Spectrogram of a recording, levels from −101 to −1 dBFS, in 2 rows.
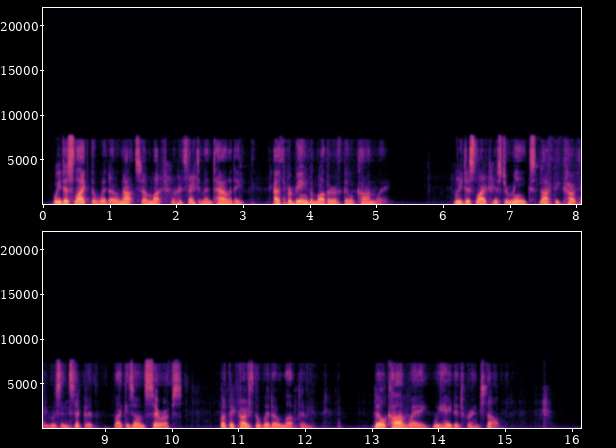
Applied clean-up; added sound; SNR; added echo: neural mask model DeepFilterNet 3.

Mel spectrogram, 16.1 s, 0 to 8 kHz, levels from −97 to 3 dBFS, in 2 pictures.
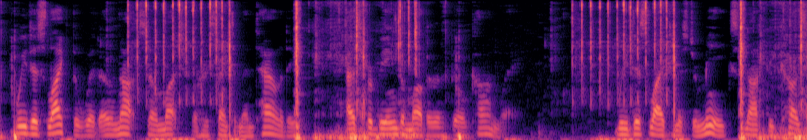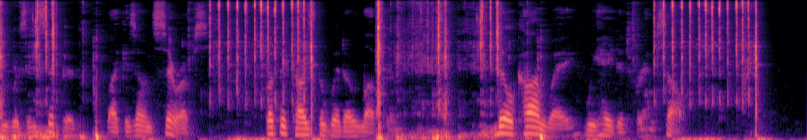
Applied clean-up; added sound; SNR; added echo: classical method log-MMSE.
